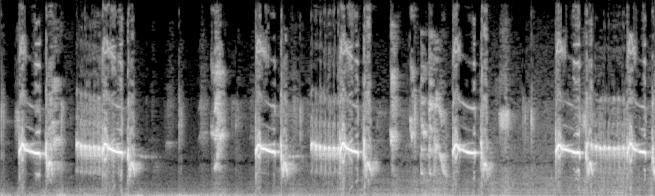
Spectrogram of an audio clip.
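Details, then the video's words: Loud, persistent song of a male prinia, its style said to mix prenjak semi and prenjak klawu. Rapid buzzy trills and sharp high notes repeat every second or so over faint background noise. "PRENJAK JANTAN GACOR"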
